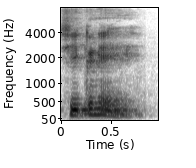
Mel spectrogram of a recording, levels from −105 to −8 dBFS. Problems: none marked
